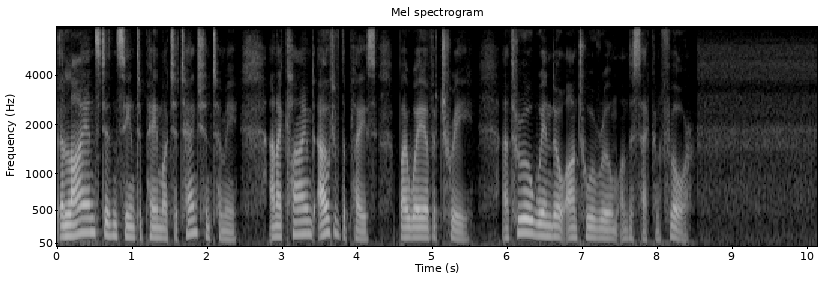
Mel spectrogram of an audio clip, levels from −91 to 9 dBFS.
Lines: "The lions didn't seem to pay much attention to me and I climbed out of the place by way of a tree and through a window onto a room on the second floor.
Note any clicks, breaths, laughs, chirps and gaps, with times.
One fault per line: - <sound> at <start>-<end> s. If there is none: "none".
none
